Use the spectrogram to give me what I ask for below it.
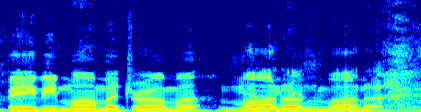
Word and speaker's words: manonmana: And it's called manan mana. And my Sanskrit isn't up to date, so it's a little hard to pronounce. But how is it again? – M-A-N-O-N-M-A-N-A. So it's a manan mana.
